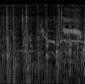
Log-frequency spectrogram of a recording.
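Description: Hens perched on a roost pole with chicks around them, giving soft, close clucks and short calls in a quick, irregular string.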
